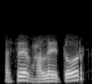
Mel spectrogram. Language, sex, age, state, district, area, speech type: Assamese, male, 18-30, Assam, Barpeta, rural, conversation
